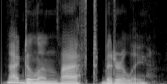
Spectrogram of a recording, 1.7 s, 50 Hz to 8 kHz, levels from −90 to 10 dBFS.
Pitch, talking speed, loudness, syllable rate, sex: 160 Hz, 105 wpm, -16 LUFS, 5.7 syllables/s, female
